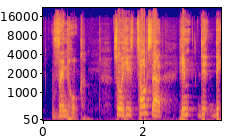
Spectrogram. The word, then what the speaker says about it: Windhoek: Windhoek with a V, Windhoek. So he talks that the email mentions that the pronunciation of Windhoek with a V is not just German, it is Afrikaans.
